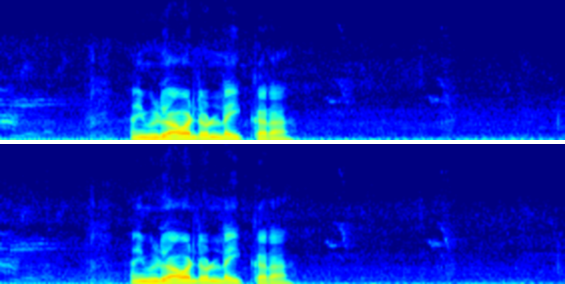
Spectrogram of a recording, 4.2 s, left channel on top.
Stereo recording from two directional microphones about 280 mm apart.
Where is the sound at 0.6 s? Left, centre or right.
Centre.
